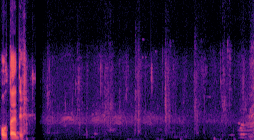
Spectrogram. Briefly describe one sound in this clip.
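Footsteps shuffle on a dirt road outdoors.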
